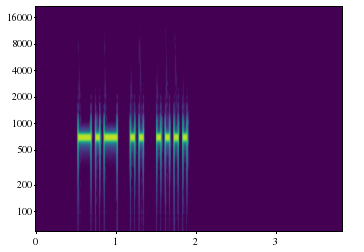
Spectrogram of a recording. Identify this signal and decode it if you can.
Morse code, heard as a keyed tone, about 22 wpm, 700 Hz. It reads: KIH
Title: USA Call Sign Postfixes - 3 Letters 22wpm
